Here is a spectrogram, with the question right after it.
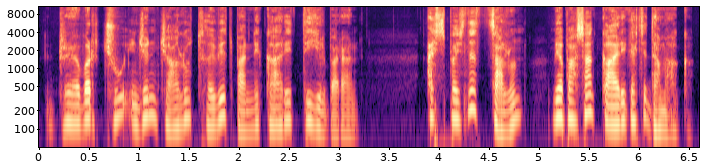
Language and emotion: Kashmiri, fearful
